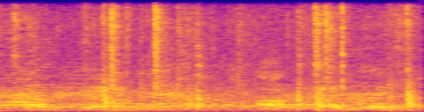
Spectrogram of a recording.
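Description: A large fish knife chopping white snapper into chunks on a wooden stump block: several sharp knocks, irregularly spaced, over voices and birds cooing in the background.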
